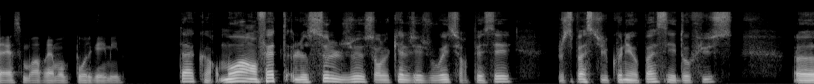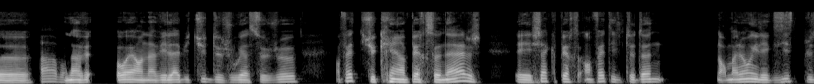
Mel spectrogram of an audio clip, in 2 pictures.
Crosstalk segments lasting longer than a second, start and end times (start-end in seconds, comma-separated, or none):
none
